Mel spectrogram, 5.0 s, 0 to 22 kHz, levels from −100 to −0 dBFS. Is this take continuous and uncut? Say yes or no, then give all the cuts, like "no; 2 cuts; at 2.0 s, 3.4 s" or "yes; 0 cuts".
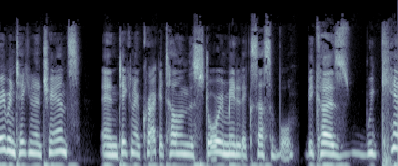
no; 1 cut; at 3.8 s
